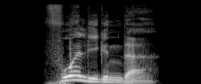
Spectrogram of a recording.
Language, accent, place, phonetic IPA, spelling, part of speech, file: German, Germany, Berlin, [ˈfoːɐ̯ˌliːɡn̩dɐ], vorliegender, adjective, De-vorliegender.ogg
- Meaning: inflection of vorliegend: 1. strong/mixed nominative masculine singular 2. strong genitive/dative feminine singular 3. strong genitive plural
